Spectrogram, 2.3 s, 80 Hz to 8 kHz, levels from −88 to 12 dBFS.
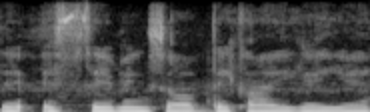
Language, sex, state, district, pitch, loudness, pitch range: Hindi, female, Chhattisgarh, Bilaspur, 215 Hz, -15 LUFS, 210-225 Hz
